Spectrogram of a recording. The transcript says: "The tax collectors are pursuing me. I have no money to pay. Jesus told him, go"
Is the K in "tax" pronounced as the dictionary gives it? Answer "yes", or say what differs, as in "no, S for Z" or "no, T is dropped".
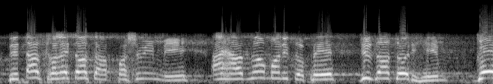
no, K is dropped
